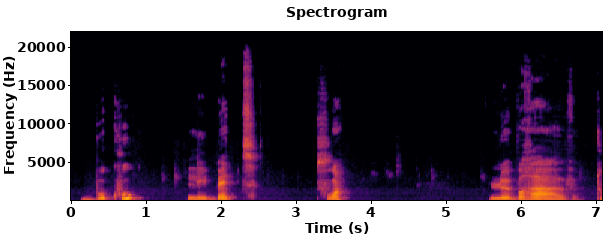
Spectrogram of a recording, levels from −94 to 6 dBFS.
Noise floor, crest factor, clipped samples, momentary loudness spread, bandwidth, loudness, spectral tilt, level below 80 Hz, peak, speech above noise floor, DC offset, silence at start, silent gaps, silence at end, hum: -76 dBFS; 22 dB; under 0.1%; 16 LU; 19.5 kHz; -25 LUFS; -4.5 dB/octave; -82 dBFS; -6 dBFS; 52 dB; under 0.1%; 0.15 s; none; 0 s; none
